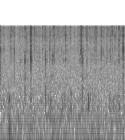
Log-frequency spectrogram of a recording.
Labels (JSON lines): {"label": "ambient", "recorder": "HydroMoth"}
